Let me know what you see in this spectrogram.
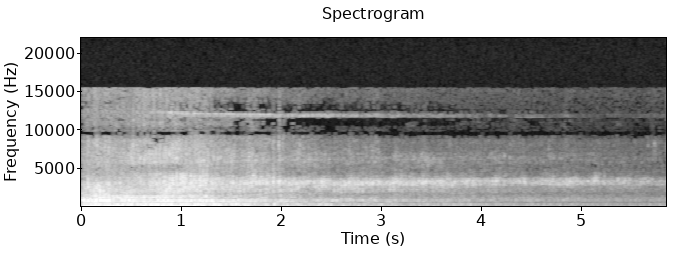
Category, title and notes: Sound effects > Vehicles
final bus 15
bus, finland, hervanta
